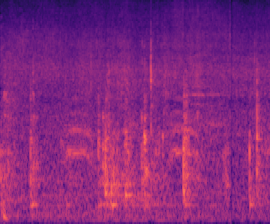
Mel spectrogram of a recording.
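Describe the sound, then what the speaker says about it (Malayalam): Chicken stirred with soy sauce in a frying pan: a close, steady sizzle broken by several scraping spatula strokes at irregular intervals, with no talking. "ഇപ്പം സോയാ സോസ് ഒഴിച്ച് ഇങ്ങനെ ഒന്ന് ഇളക്കി കൊടുത്തതിന് ശേഷം"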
